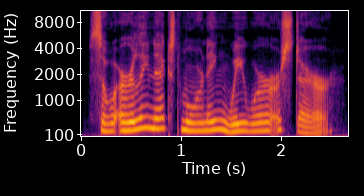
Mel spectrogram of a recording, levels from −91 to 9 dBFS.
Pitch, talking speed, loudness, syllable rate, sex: 215 Hz, 155 wpm, -15 LUFS, 4.5 syllables/s, female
